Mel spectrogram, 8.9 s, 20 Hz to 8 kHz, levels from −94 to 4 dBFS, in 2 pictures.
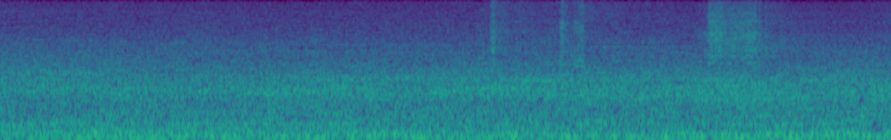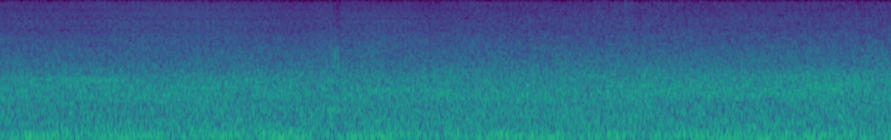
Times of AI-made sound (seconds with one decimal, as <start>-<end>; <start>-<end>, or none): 3.8-6.7

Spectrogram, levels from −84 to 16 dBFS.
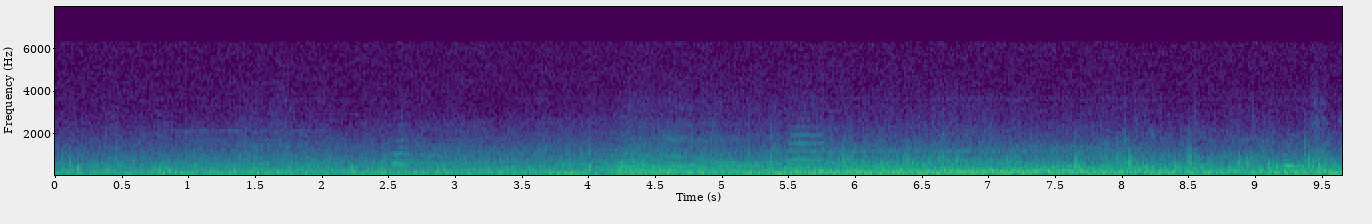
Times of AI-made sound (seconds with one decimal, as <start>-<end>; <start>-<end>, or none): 2.8-4.6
